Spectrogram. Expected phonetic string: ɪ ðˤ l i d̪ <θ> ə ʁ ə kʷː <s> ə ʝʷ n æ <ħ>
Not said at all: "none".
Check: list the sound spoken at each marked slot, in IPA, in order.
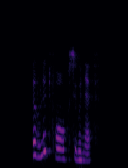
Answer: f, s, f

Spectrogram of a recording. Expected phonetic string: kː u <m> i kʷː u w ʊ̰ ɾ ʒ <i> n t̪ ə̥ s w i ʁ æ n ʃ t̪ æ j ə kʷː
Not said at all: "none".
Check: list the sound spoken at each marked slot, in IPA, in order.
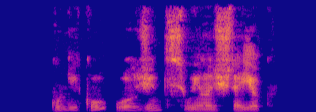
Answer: n, i

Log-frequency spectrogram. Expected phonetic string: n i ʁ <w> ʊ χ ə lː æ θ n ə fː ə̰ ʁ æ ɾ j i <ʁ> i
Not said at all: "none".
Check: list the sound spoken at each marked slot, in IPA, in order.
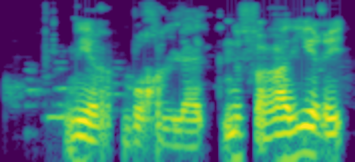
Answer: b, ʁ

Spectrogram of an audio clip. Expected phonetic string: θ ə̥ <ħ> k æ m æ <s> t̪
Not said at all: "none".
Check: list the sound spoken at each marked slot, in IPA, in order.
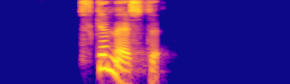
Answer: f, s

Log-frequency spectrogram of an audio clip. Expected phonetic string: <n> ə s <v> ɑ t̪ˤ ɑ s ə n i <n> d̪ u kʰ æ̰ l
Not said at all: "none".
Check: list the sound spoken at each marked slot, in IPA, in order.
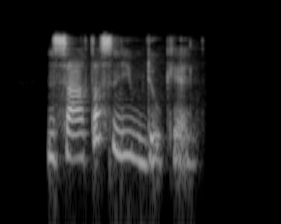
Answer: n, ʕ, m

